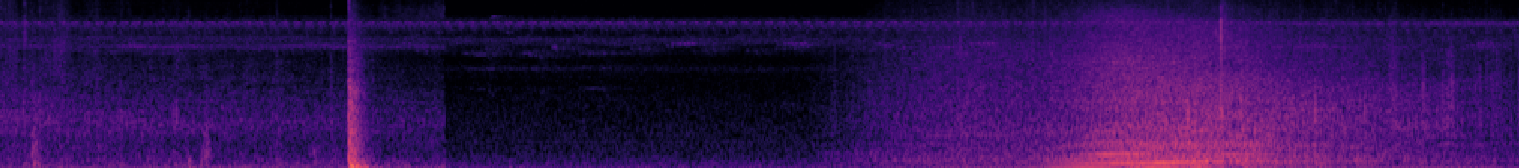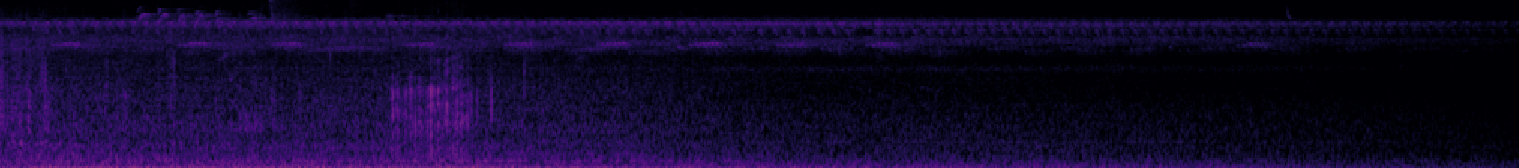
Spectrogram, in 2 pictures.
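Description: A car engine swells as the car pulls past, then fades slowly away, over a steady chirping of crickets. A single sharp knock about two seconds in.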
